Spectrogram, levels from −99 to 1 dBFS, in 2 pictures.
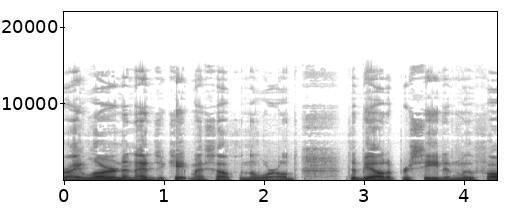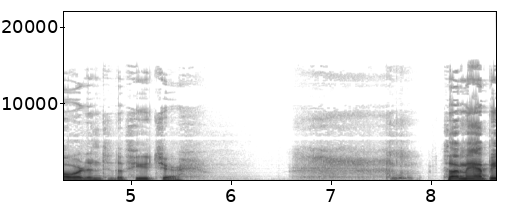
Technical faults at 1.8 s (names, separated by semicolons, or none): imaging from linear upsampling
